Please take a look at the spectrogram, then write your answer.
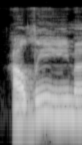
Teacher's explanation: وقت میں تنوین کو الف سے بدلیں گے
